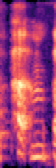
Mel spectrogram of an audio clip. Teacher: p and b and are bilabial sounds made at the front of the mouth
